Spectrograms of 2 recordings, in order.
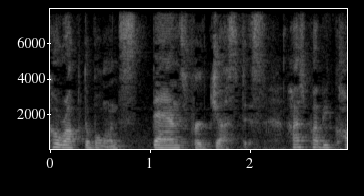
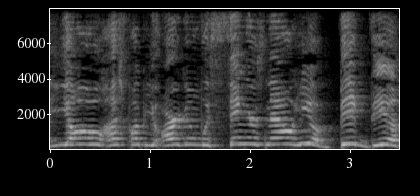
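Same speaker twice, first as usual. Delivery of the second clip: loud, high, hyped crowd voice; hyped mock amazement; 12 semitones higher, 9 dB louder than usual. Fans marvel at Hush Puppy arguing with singers, hyped shouting. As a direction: exclaim it high and loud like an impressed fan. Everyone amazed at his fame.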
